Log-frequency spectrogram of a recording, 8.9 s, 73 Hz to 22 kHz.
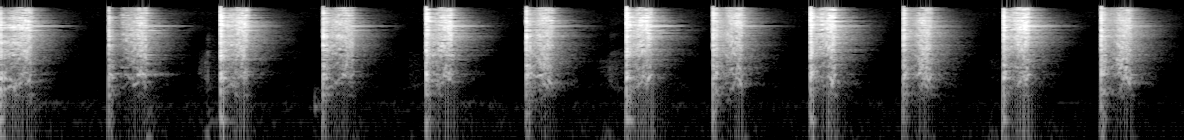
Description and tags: Rubbing two knives together to simulate sharpening a knife with a sharpening steel.Recorded with Rode NTG-2 mic into Zoom H4 recorder.
slice, steel, sharpening, sharpen, kitchen, knife, scrape, foley, ring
